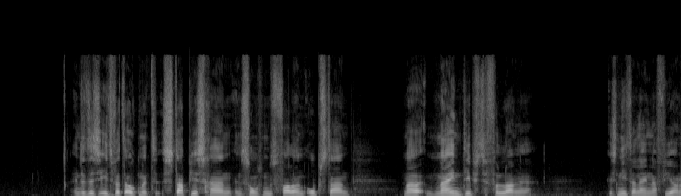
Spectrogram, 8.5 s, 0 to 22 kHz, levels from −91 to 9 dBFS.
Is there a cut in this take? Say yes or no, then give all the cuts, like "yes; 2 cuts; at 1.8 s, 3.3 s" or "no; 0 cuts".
yes; 1 cut; at 5.0 s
